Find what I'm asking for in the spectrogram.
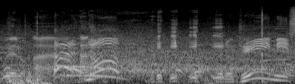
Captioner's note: laugh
